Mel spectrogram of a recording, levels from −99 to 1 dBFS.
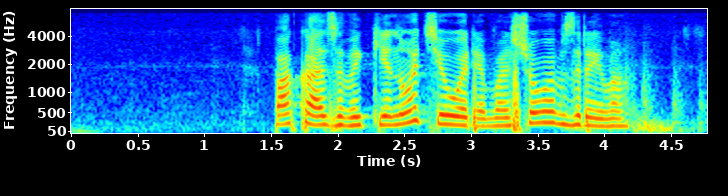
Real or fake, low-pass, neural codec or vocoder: real; 7.2 kHz; none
